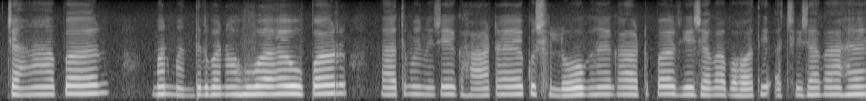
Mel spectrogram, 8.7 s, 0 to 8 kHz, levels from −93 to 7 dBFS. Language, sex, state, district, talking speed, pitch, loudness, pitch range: Hindi, female, Uttar Pradesh, Varanasi, 175 wpm, 215 Hz, -17 LUFS, 205-225 Hz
